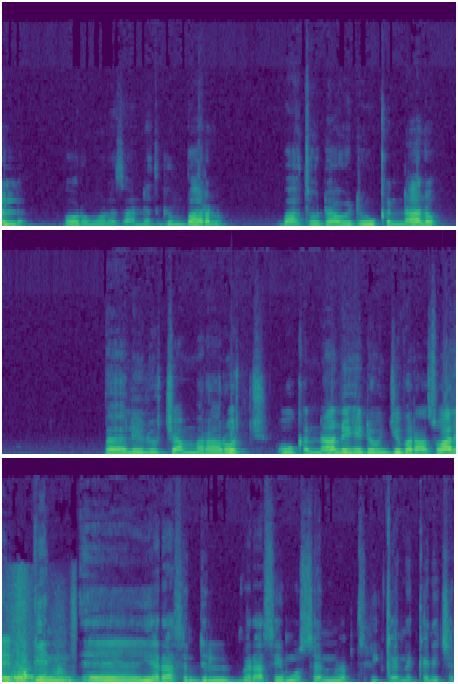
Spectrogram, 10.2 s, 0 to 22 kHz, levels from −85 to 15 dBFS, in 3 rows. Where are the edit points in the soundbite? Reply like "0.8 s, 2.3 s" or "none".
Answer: 7.0 s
